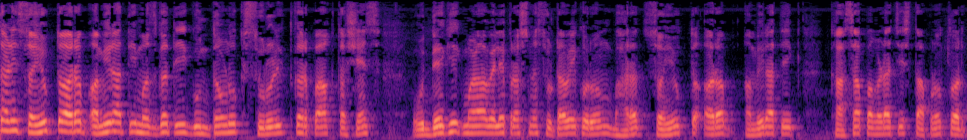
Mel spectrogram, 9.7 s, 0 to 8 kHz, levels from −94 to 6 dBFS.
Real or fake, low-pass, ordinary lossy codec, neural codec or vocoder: real; none; none; none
